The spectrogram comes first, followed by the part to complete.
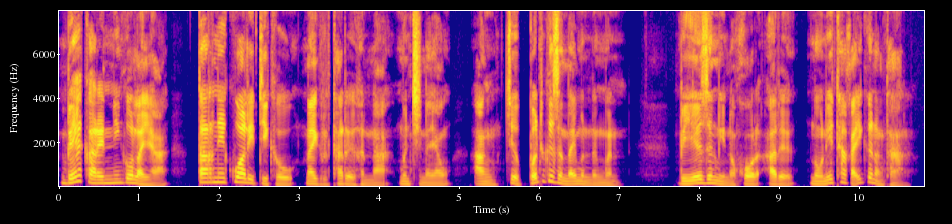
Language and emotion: Bodo, happy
